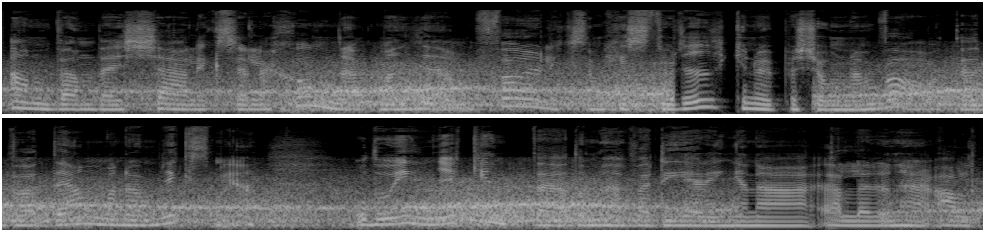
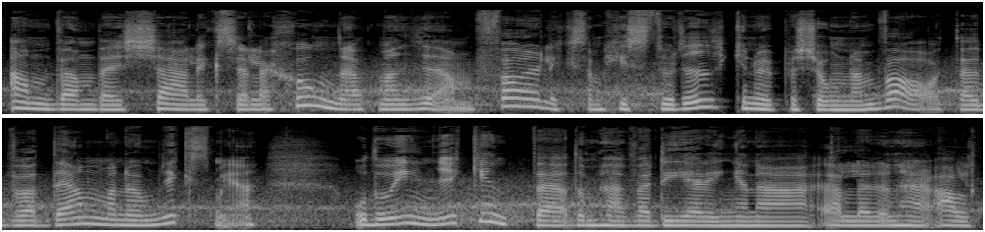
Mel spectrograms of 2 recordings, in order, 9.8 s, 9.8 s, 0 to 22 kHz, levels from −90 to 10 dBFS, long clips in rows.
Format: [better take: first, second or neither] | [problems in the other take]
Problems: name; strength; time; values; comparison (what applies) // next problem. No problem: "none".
second | wind noise on the microphone; heavy; 3 dB above the speech; occasional gusts in the second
